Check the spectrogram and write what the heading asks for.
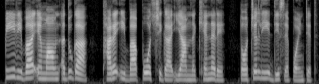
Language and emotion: Manipuri, neutral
